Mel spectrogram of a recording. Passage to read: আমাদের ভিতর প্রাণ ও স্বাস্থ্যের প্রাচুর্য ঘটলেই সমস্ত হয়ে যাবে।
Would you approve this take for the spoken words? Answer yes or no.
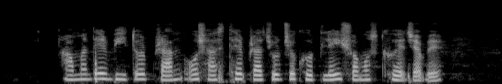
yes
